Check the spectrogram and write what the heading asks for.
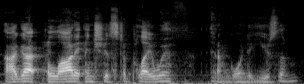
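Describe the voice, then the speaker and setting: A man with a hoarse, gravelly voice, casually narrating his moves during a tabletop wargame with playful jokes. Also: medium pitch, steady tone, a little fast. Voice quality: gravelly, breathy whispery. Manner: joking, playful asides. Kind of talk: casual battle report chat.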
